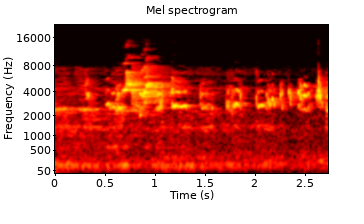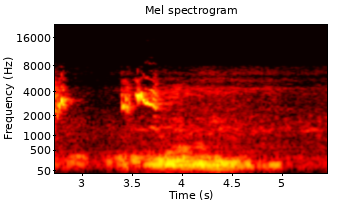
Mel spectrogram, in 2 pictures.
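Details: Juvenile prinia learning its song in the wild: a fast, jumbled run of high twittering and scratchy chirps for over two seconds, a pause, then a short further twitter over low rumble.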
